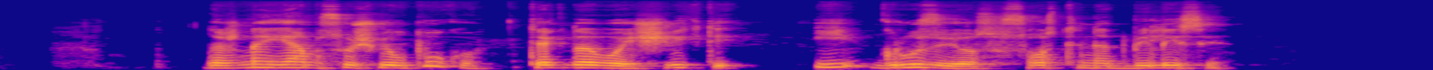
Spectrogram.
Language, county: Lithuanian, Kaunas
